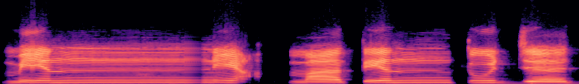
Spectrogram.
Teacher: Min, ni'matin minnya idgham bigunah. Min ditahan.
